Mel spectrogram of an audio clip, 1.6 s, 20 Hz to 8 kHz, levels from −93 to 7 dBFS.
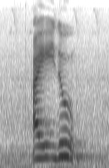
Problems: constant background noise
